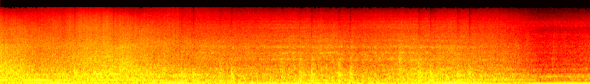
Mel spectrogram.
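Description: A train rolls past on the tracks, its wheels clattering.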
